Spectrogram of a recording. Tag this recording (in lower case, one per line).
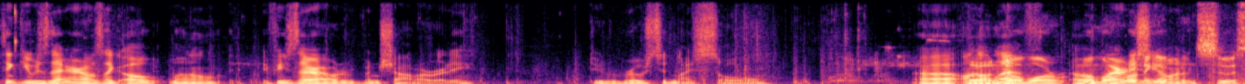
speech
